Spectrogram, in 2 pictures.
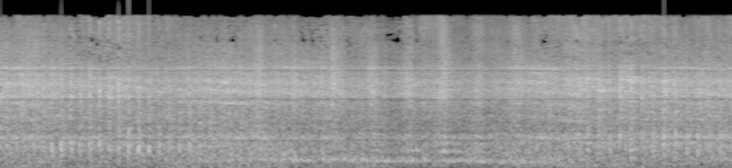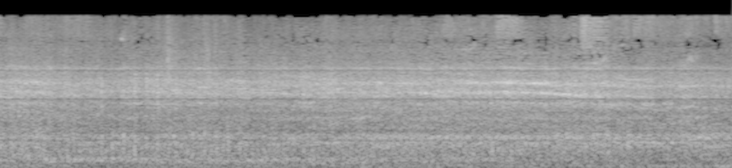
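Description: Freight cars rolling past a grade crossing, their wheels rumbling and clacking over the rail joints in a steady din. These are the tail cars of a double-stack intermodal train, with a steel coil train's cars on the other track.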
